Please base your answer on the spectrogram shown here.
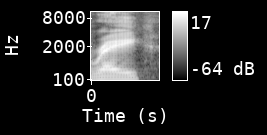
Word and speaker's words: Ray: So, my name is Ray, not Gray.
